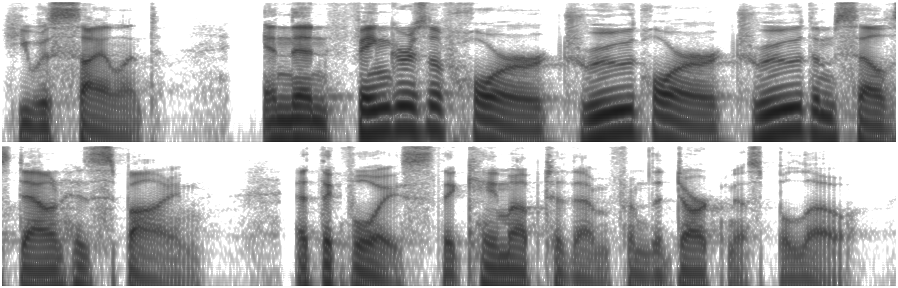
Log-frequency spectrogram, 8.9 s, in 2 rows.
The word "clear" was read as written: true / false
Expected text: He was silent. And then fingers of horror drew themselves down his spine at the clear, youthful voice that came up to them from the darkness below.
false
